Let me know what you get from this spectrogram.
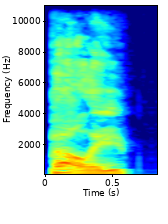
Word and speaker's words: Parler: En fait, il faut prononcer ça Parler. En anglais et c'est un mot anglais, c'est un mot qui vient de l'époque des pirates et des corsaires.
